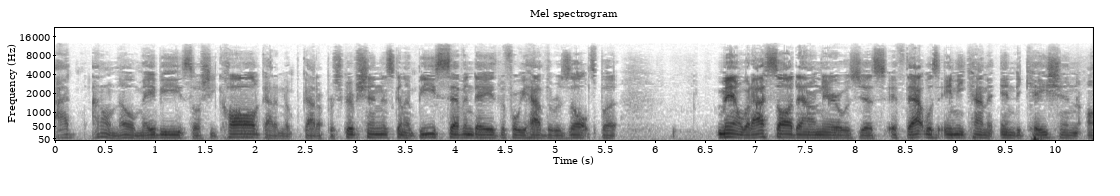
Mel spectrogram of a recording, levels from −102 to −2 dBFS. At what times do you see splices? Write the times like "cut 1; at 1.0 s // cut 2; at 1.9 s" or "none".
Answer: none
